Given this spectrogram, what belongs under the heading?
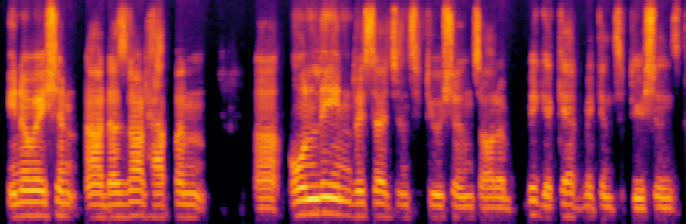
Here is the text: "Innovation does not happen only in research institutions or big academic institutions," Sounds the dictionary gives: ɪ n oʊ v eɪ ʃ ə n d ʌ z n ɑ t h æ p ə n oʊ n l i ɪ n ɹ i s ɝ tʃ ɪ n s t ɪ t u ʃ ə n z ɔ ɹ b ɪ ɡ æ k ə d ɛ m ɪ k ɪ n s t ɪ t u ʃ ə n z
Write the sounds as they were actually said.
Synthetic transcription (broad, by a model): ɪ n oʊ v eɪ ʃ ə n d ʌ z n ɑ t h æ p ə n oʊ n l i ɪ n ɹ i s ɝ tʃ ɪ n s t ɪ t u ʃ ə n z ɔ ɹ b ɪ ɡ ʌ k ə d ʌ m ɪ k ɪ n s t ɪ t u ʃ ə n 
